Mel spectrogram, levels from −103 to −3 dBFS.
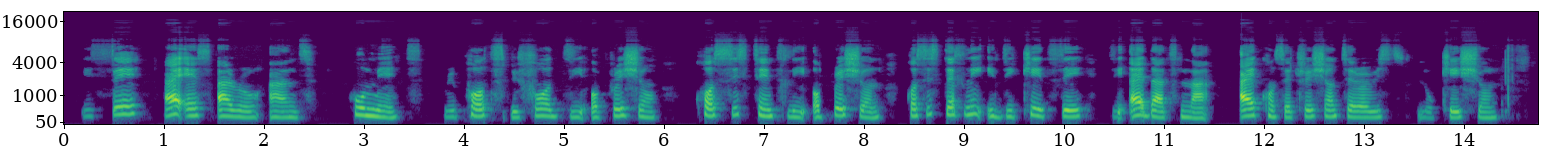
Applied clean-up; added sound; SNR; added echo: none; none; none; none.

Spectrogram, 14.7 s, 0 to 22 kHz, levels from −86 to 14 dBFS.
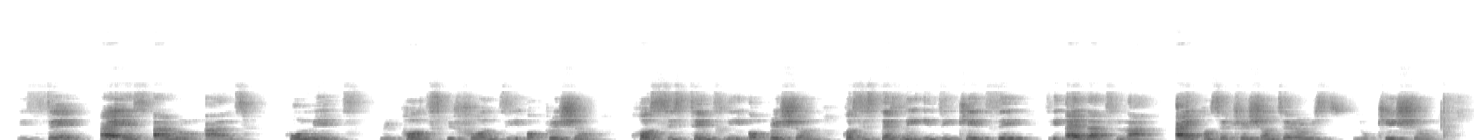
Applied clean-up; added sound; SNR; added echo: none; none; none; reverberation time 0.4 s.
